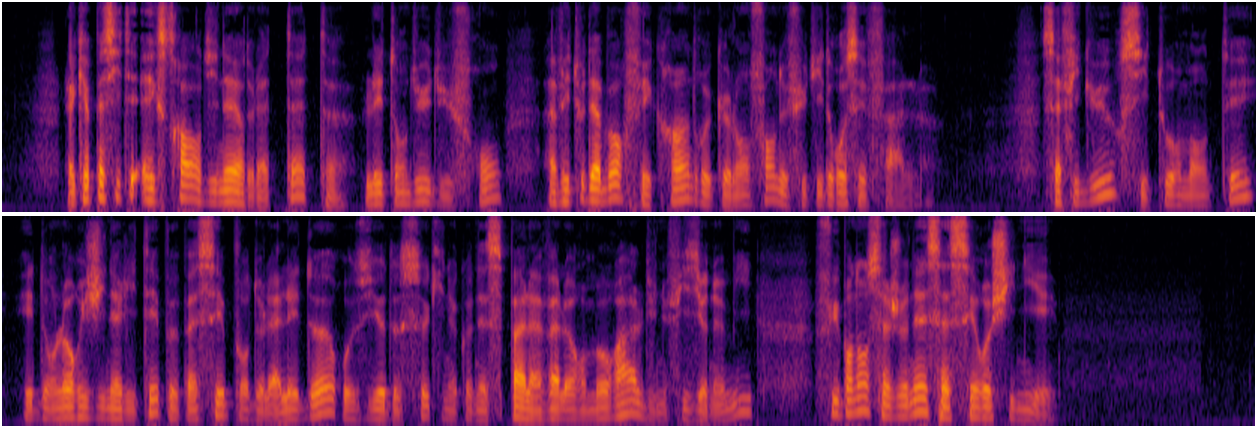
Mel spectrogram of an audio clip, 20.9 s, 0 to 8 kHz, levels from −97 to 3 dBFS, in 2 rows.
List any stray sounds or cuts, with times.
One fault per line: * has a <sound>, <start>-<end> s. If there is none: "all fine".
all fine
